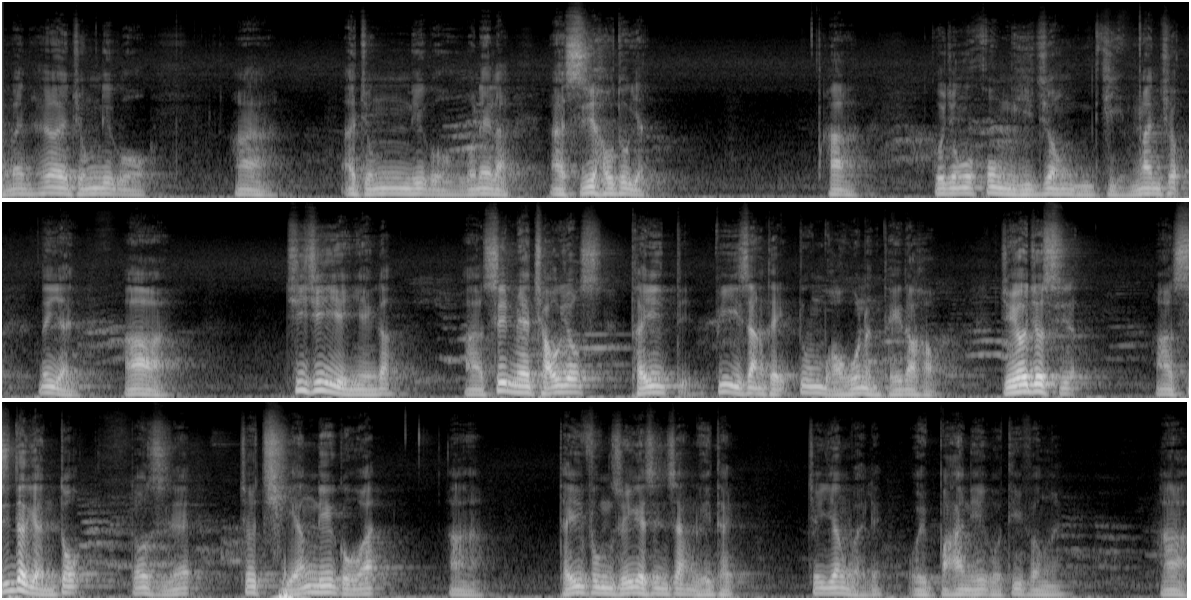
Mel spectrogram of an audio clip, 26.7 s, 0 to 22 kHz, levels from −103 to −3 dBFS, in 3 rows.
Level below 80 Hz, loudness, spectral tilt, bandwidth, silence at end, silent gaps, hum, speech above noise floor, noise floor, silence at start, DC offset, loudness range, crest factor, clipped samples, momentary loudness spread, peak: -48 dBFS; -32 LUFS; -6.5 dB/octave; 17 kHz; 0 s; none; none; 32 dB; -63 dBFS; 0 s; under 0.1%; 7 LU; 24 dB; under 0.1%; 16 LU; -8 dBFS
